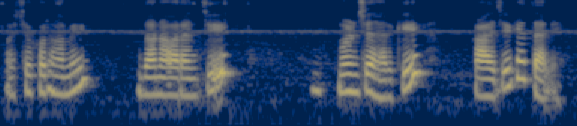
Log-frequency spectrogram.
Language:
Konkani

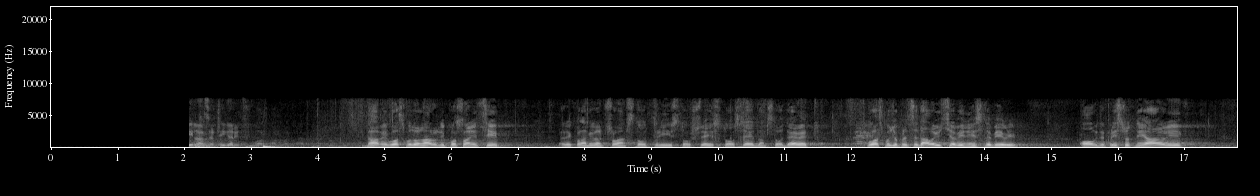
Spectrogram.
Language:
Serbian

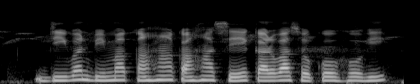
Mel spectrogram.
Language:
Magahi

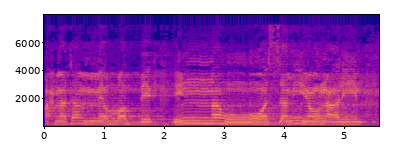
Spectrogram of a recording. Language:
Arabic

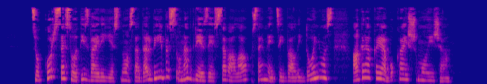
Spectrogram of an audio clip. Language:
Latvian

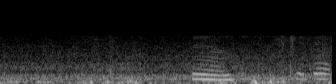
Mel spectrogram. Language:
Assamese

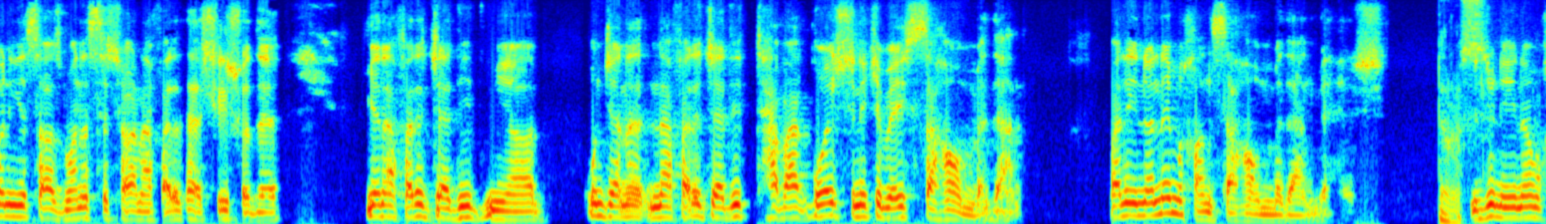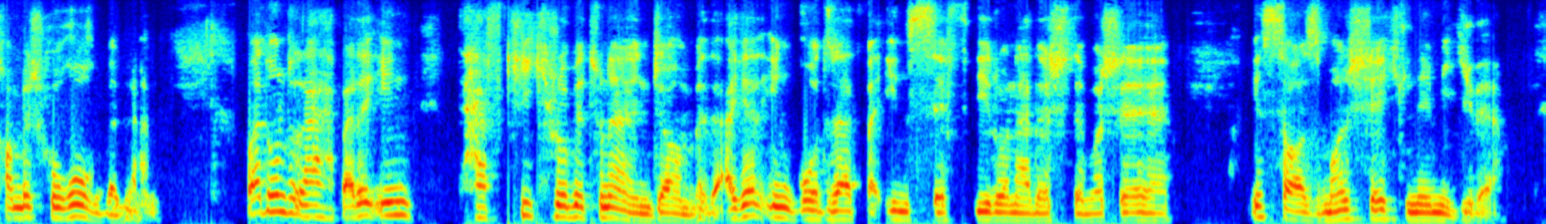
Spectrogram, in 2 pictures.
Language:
Persian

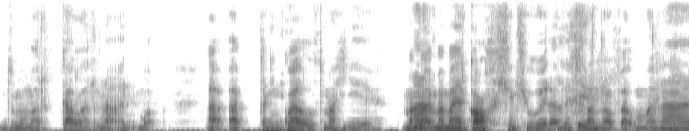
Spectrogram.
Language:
Welsh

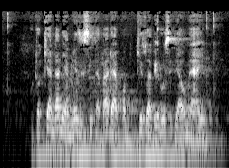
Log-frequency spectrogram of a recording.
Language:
Swahili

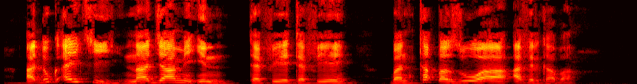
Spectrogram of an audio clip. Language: Hausa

